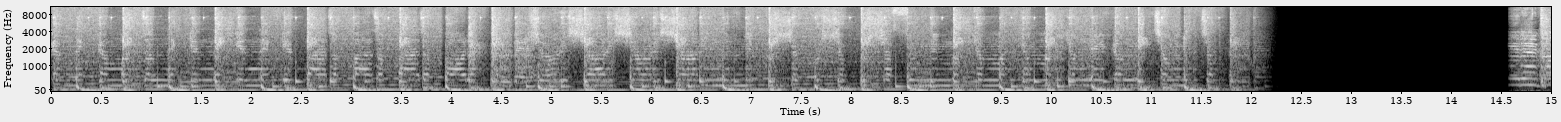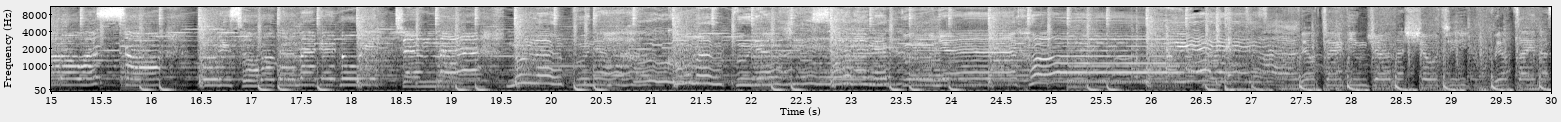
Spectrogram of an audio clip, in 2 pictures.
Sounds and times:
Singing: 0.0 - 12.1, 14.6 - 30.0
Music of Asia: 0.0 - 12.2, 14.6 - 30.0.

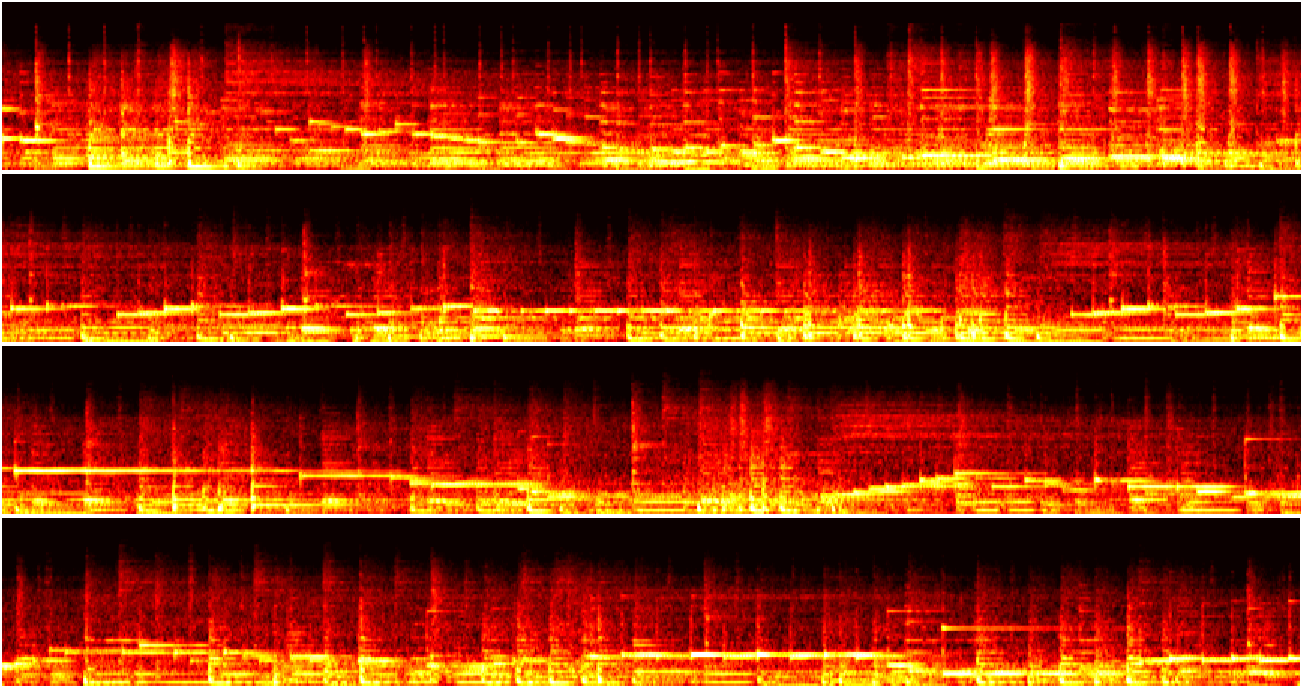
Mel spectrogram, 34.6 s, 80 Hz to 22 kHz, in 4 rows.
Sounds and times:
Vibraphone: 0.0 - 34.6.

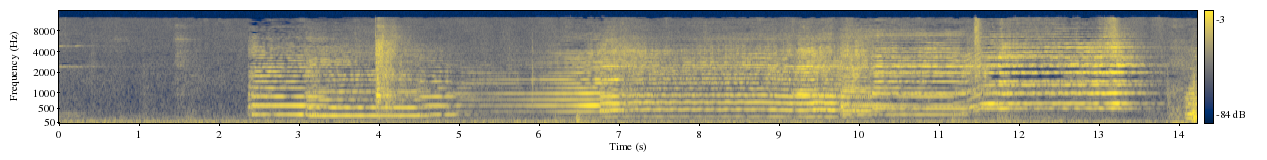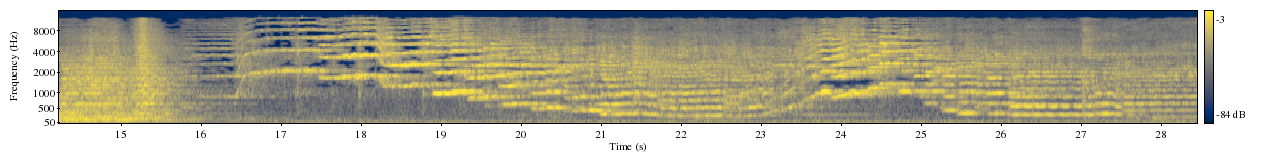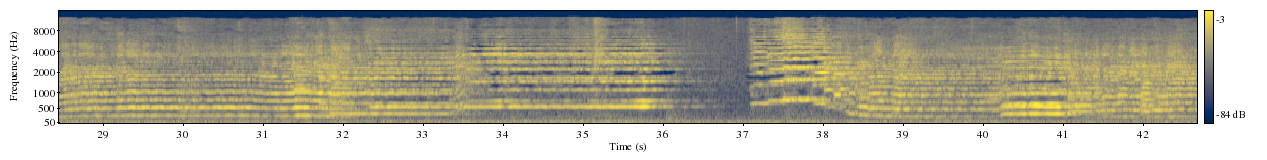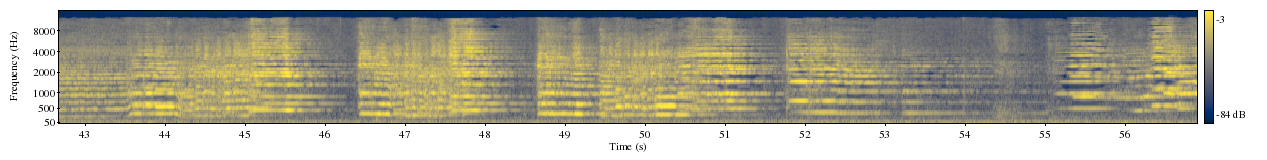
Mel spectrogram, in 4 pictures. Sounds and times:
Violin, fiddle: 2.4 - 13.9, 15.6 - 56.9.

